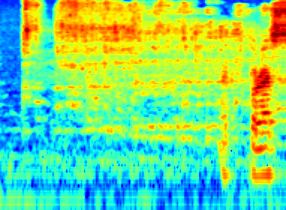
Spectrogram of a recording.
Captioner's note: espresso splashes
